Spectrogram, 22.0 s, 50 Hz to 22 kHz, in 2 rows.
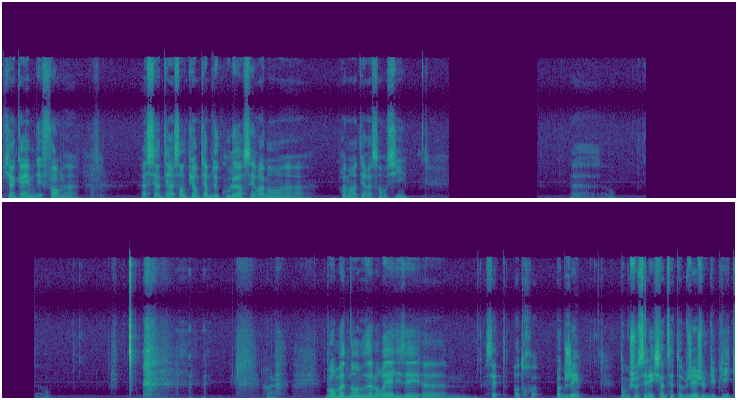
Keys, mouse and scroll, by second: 0.4 click, 2.3-2.8 drag, 3.3 click, 12.1 click, 12.6 click, 13.1 middle click, 17.3 click, 19.8 click, 21.6 ctrl+d.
